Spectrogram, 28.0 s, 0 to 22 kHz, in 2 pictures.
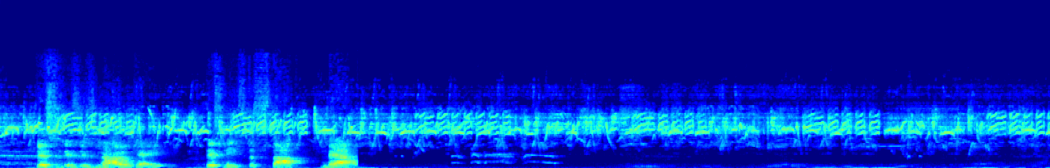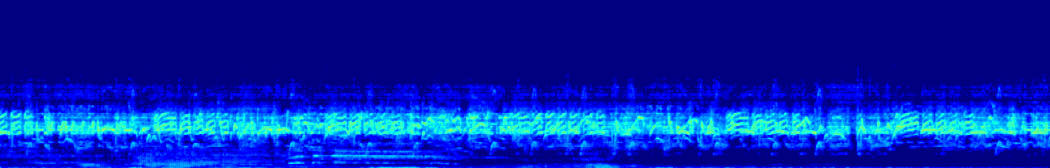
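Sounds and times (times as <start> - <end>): lower whistled bird calls: 0.0 - 2.8
small birds chirping: 0.0 - 28.0.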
